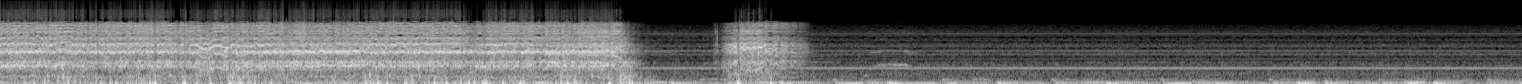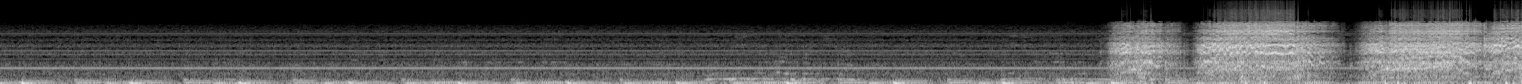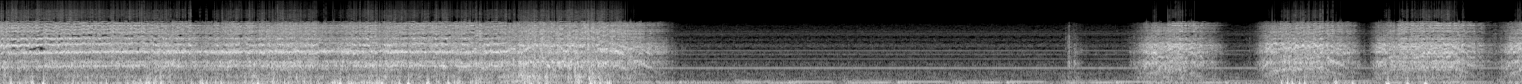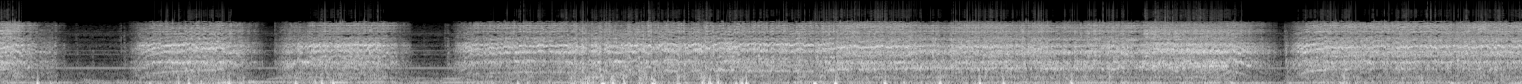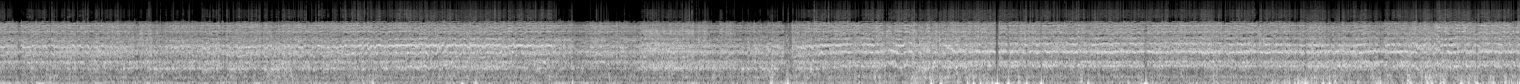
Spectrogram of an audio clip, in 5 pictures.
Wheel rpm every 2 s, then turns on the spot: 230, 220, 220, 70, 10, 0, 0, 0, 0, 0, 0, 0, 0, 80, 110, 190, 230, 240, 110, 0, 10, 80, 100, 60, 80, 110, 160, 190, 190, 130, 200, 200, 200, 200, 210, 230, 230, 230.
none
